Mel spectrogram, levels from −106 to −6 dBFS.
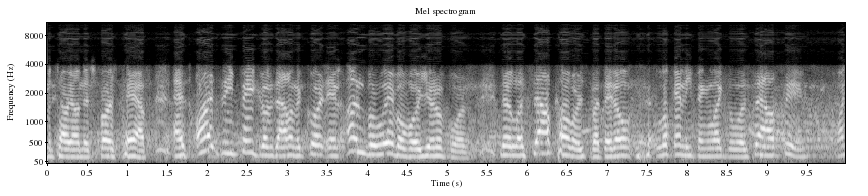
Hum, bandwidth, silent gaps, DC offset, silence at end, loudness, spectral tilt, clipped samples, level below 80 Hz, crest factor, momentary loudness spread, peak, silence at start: none; 4.1 kHz; none; under 0.1%; 0 s; -16 LUFS; -8.5 dB/octave; under 0.1%; -56 dBFS; 14 dB; 7 LU; -2 dBFS; 0 s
